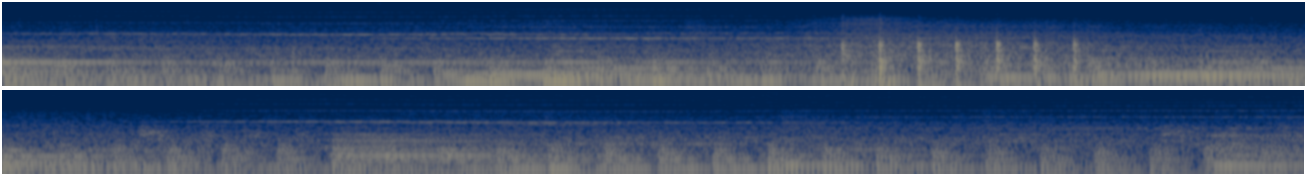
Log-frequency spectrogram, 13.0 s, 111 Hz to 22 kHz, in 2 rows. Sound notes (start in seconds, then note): 4.2 door knocking; 7.7 foreboding music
